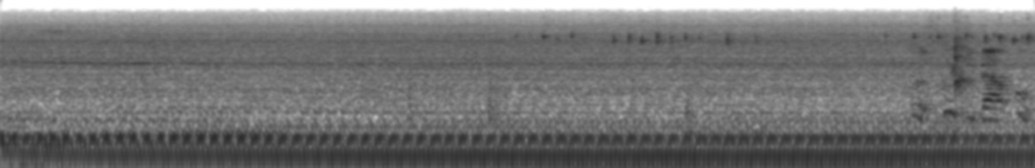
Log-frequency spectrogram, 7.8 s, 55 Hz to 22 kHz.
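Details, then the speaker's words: 2011 GMC Sierra 1500 idling after engine swap; steady, even low idle with smooth regular pulse and no knocks or misses, a faint squeaky belt chirp on top (belt needs replacing); otherwise normal, quiet idle. "Sil that's quiet what do you think looks nice sounds all right huh nice and quiet let this thing run for a minute"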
